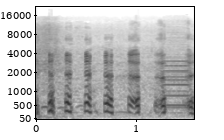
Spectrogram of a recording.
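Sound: car horn honking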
